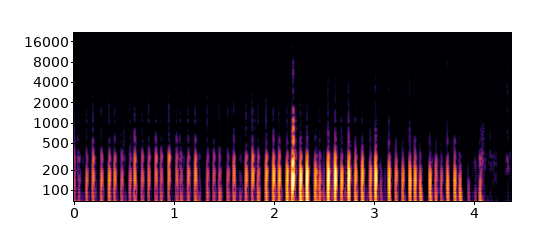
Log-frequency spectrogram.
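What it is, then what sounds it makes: Paperback book. Fingertips rapidly tap and scratch the paper cover and page edges of a yellow-orange paperback book, then open it and handle the pages. The result is a fast, uneven run of soft, dull, low thumps with almost no brightness, each dying out instantly. The tapping grows slightly firmer midway and thins out toward the end.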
